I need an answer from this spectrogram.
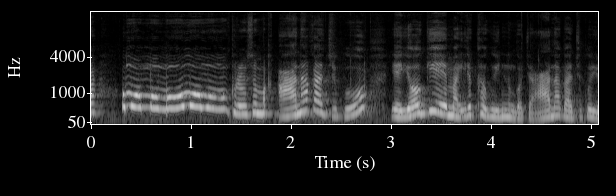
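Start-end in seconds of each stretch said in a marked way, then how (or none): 0.0-1.4 much higher, louder near-sobbing exclamations; retold terror while holding the missionary, high and crying; horrified cries. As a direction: wail in horror as it seeps in. Horror as illness flows in.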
